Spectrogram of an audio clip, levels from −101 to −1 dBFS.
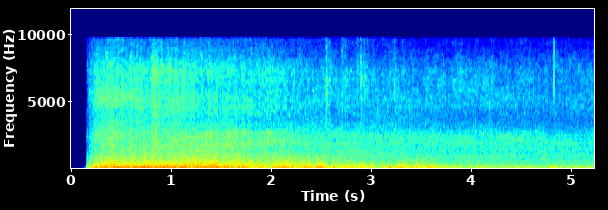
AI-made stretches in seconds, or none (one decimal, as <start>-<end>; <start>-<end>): none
